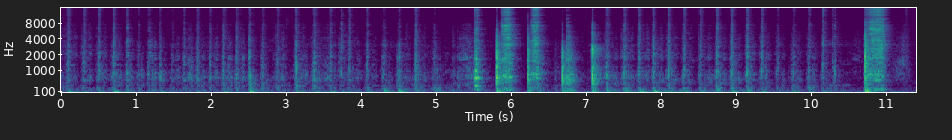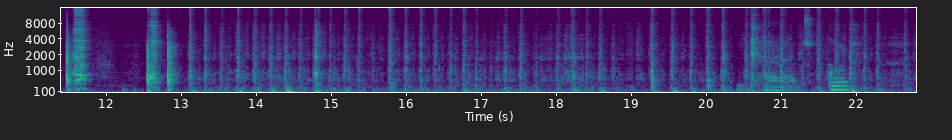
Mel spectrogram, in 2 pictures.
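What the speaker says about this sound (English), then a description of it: "just give it a quick chop as I said before" Knife chopping ingredients for roti on a sturdy board, with rapid irregular clusters of crisp taps separated by pauses, close and moderately loud, with occasional talking in between.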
